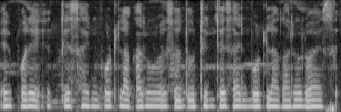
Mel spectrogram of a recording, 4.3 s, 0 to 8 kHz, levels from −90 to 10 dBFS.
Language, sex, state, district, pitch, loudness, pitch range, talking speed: Bengali, female, Assam, Hailakandi, 170 Hz, -17 LUFS, 165-175 Hz, 155 wpm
